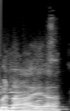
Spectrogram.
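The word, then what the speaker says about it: Manaea: Maniah. Maniah. Maniah. Maniah. Mania. We got Manaya who hurt his uh elbow.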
